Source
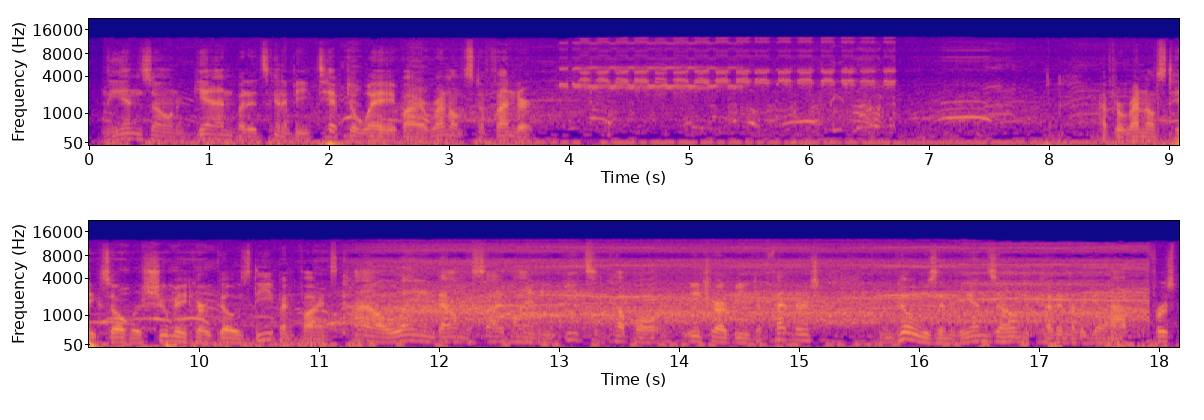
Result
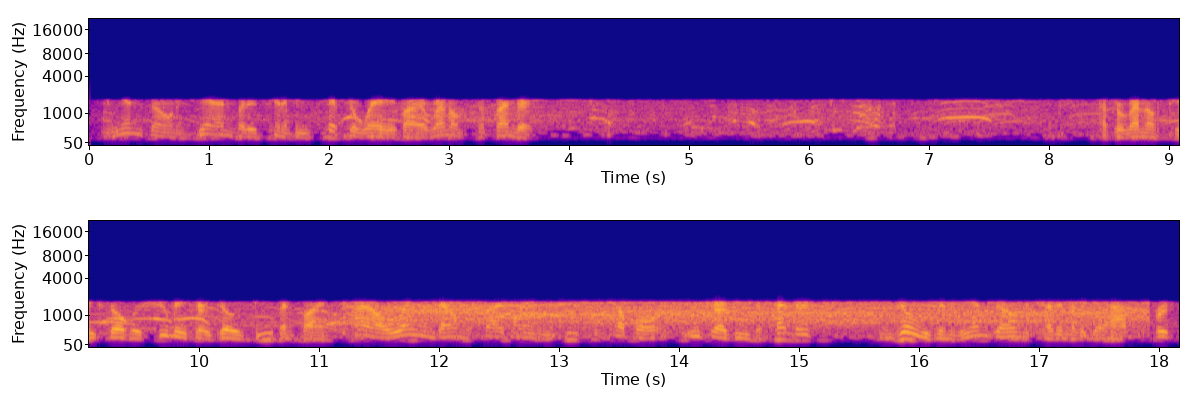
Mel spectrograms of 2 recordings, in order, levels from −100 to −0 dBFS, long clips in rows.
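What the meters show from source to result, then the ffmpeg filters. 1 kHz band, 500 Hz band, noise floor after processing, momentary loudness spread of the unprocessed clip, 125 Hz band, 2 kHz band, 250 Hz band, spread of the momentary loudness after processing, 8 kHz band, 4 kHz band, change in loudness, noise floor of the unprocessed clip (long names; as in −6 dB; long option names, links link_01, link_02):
+8.5 dB, +8.5 dB, −43 dBFS, 10 LU, −1.5 dB, +5.0 dB, +8.5 dB, 18 LU, below −40 dB, below −40 dB, +5.5 dB, −44 dBFS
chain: -af "afftfilt=real='re*between(b*sr/4096,160,1700)':imag='im*between(b*sr/4096,160,1700)':win_size=4096:overlap=0.75,volume=8.5dB"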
